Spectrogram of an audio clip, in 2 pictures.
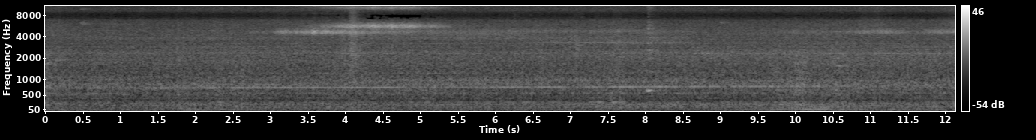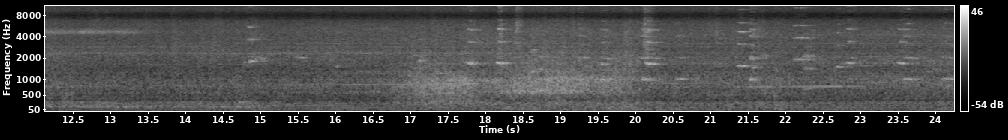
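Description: A passenger train running, heard from inside the carriage: a steady rumble of wheels on rail with faint high tones. There are light scattered ticks in the last third, and the noise swells louder for a few seconds about two-thirds of the way through.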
